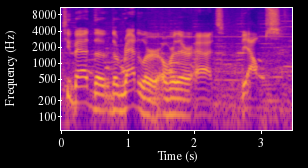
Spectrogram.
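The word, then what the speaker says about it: Radler: Also, your rattler, or is that what it's called? Yeah. Rattler, isn't that a snake? Like a rattler? Like a rattlesnake? Yes, this is but it's spelled differently. R-A-D-L-E-R.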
